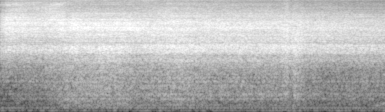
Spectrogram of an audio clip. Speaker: that was you can hear that little blow off pressure and here's your airless release Vale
